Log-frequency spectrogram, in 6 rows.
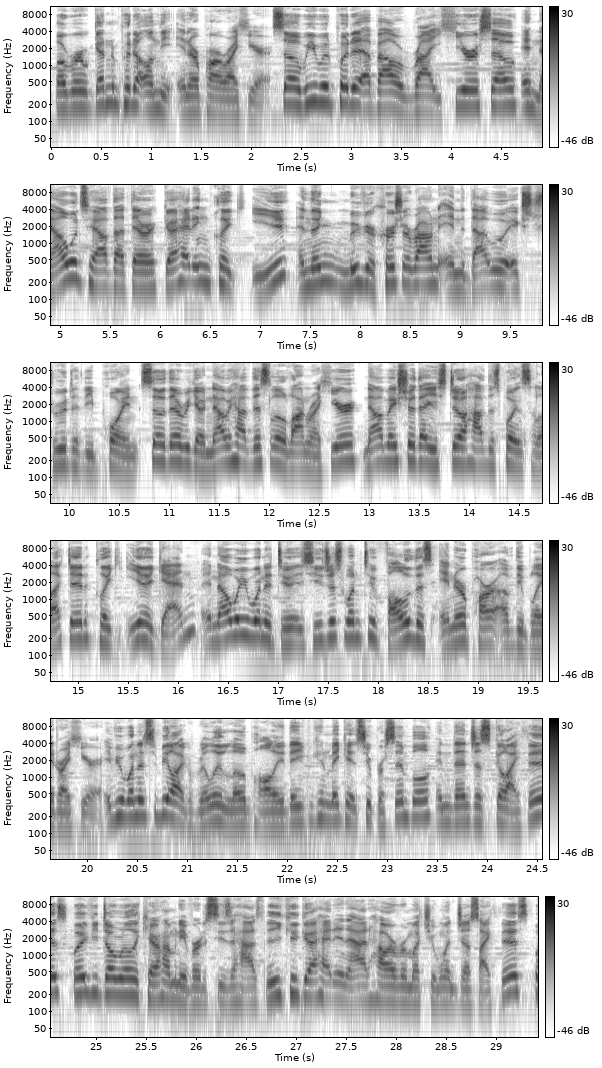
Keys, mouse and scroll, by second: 2.2 g, 6.8 e, 12.9 click, 13.4 click, 14.6-15.4 shift+middle drag, 15.4 e, 16.2-17.2 shift+middle drag, 17.2 e, 18.9 e, 20.1 shift+middle click, 20.2-20.7 scroll up 3, 20.7 shift+middle click, 21.3-22.0 scroll up 3, 22.0-22.6 scroll down 3, 22.7-23.1 scroll up 2, 23.1-23.4 scroll down 1, 23.4 e, 25.1 ctrl+z, 25.5-26.1 scroll up 2, 26.1 e, 27.1 e, 28.1 e, 28.8 e.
